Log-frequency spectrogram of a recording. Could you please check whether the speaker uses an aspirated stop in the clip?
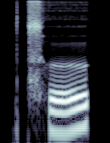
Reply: yes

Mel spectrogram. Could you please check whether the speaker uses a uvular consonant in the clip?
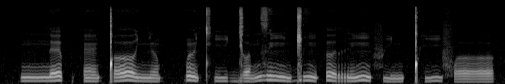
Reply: no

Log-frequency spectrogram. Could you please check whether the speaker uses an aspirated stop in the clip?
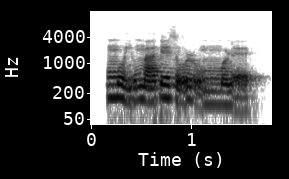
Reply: no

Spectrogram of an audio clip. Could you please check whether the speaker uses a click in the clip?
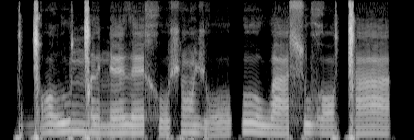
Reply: yes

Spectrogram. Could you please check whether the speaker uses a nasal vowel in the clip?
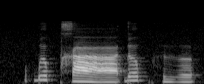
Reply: no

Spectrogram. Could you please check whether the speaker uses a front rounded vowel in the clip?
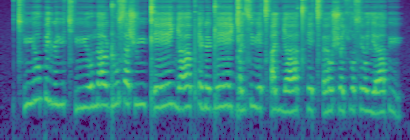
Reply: yes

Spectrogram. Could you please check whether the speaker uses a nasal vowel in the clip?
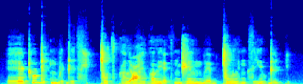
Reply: no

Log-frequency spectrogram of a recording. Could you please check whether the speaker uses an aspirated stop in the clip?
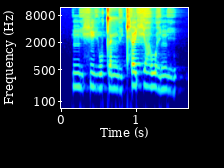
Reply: yes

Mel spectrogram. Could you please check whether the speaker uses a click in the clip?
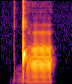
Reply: yes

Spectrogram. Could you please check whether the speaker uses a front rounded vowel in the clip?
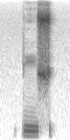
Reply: yes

